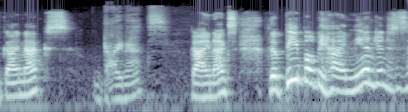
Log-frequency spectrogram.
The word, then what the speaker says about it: Gainax: Specifically Princess Maker 2, which was created in 1993 by, I believe, was it how do you pronounce the company's name? Gainax? Gainax.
